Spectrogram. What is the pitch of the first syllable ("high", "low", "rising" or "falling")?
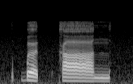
low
